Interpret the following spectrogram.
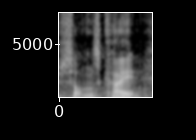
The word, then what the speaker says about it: Sultan's Kite: Sultan, like like a leader, Sultan, and then kite, like the thing you fly in the air. Sultan's Kite. I think that's how it's pronounced.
